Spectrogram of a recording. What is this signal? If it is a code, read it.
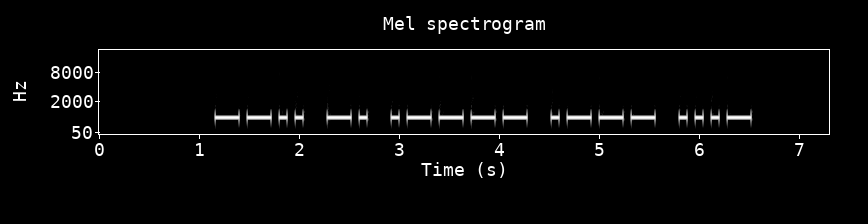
Morse code, heard as a keyed tone, about 15 wpm, 700 Hz. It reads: ZN1JV
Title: Code Groups - 5 Letter:Numbers - 15wpm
